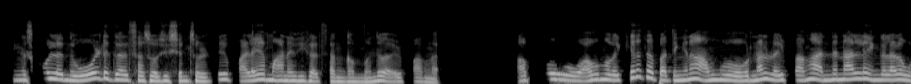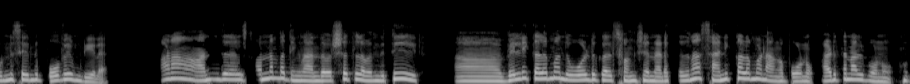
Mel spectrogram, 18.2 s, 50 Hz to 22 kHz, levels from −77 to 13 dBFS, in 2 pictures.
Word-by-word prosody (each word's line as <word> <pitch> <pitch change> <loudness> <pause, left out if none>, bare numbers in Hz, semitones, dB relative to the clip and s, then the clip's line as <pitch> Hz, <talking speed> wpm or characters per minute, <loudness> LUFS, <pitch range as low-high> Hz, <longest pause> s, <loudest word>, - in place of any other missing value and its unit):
எங்க 200 0 -2
ஸ்கூல்ல 255 -3 0
இந்த 190 -2 +2
ஓல்டு 255 +3 +3
கேர்ள்ஸ் 205 -3 0
அசோசியேஷன் 170 -1 0
சொல்ட்டு 160 +4 -1 0.2
பழைய 180 +6 +1
மாணவிகள் 175 -4 0
சங்கம் 145 -2 -1
வந்து 160 +6 +1
வைப்பாங்க. 145 -3 -5 0.9
அப்போ 185 +5 -8 0.4
அவுங்க 215 +4 +2
வக்கிறத 290 +10 -1
பார்த்தீங்கன்னா, 195 +5 +2
அவங்க 210 +2 +2 0.2
ஒரு 185 - +1
நாள் 235 +2 +2
வைப்பாங்க. 200 +3 -1
அந்த 200 +3 +1
நாள்ல 245 +2 +2
எங்களால 210 0 +2
ஒன்னு 195 +4 +1
சேர்ந்து 210 -1 +1
போவே 205 +5 +2
முடியல. 140 -7 -3 0.6
ஆனா, 255 +2 +1 0.3
அந்த 220 +3 -1 0.3
சொன்னேன் 245 +5 0
பார்த்தீங்களா 185 -8 0
அந்த 175 0 +2
வருஷத்தில 230 +1 0
வந்துட்டு, 180 +7 0 0.6
ஆ - - -3 0.5
வெள்ளிக்கிழம 255 +4 +2
அந்த 215 -4 +2
ஓல்ட் 210 0 +1
கேர்ல்ஸ் 190 -1 -1
ஃபங்ஷன் 180 0 +1
நடக்குதுனா 180 +8 -1
சனிக்கிழமை 240 +5 +1
நாங்க 165 -1 -3
போனோம். 160 -1 -2
அடுத்த 210 +4 -1
நாள் 205 -5 -2
போனோம். 155 +3 -4
200 Hz, 155 wpm, -22 LUFS, 175-225 Hz, 0.9 s, ஓல்டு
